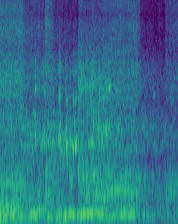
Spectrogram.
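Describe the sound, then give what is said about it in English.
Cars skid around a parking lot at an enthusiasts' car meetup, tires squealing in a loud, sustained screech over a roaring engine that fades slightly toward the end. “Enthusiasts show off their vehicles and sometimes skid around the parking lot in chaotic and dangerous fashion, as shown in this video obtained by Las Cruces police.”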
